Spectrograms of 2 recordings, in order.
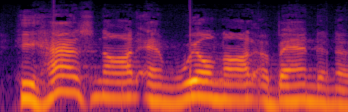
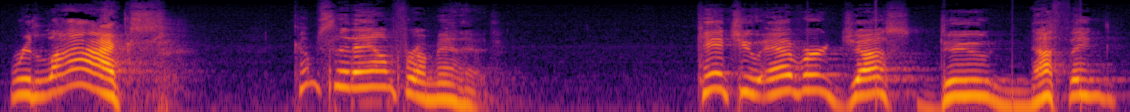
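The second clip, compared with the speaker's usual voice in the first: higher and louder, half-pleading, half-scolding; exasperated plea; 4 semitones higher, 4 dB louder than usual. Pretend. Pastor voicing a spouse to an Energizer Bunny, exasperated. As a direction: beg a workaholic to finally sit down. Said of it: "don't you just want to say to them".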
